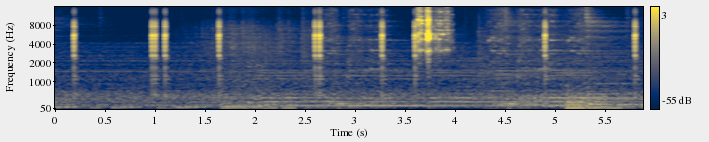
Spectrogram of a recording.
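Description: Short interface clicks tick several times.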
